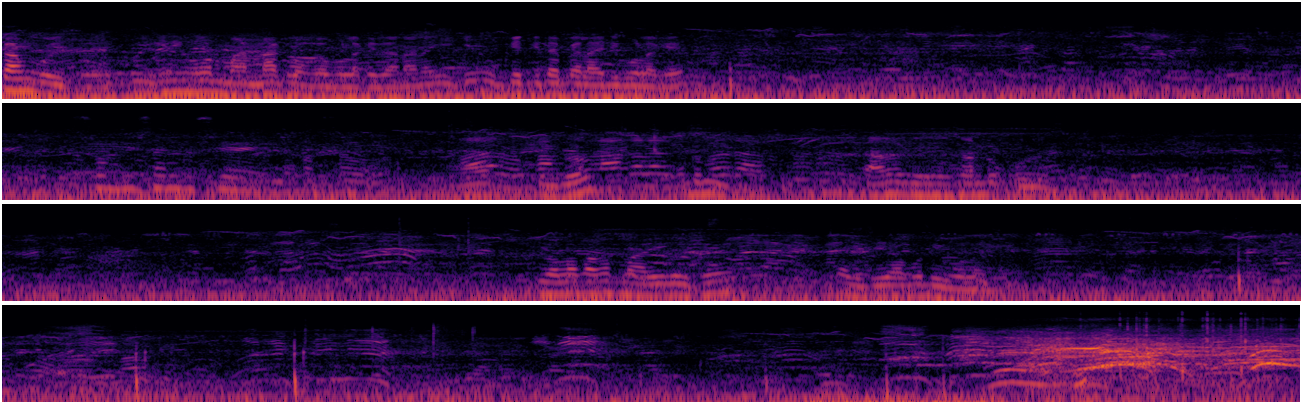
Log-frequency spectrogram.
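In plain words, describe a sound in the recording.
Men talk and call out outdoors.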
